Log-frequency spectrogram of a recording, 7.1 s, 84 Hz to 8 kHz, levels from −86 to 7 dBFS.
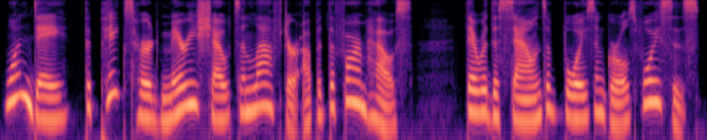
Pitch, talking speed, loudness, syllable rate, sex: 210 Hz, 185 wpm, -16 LUFS, 4.8 syllables/s, female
